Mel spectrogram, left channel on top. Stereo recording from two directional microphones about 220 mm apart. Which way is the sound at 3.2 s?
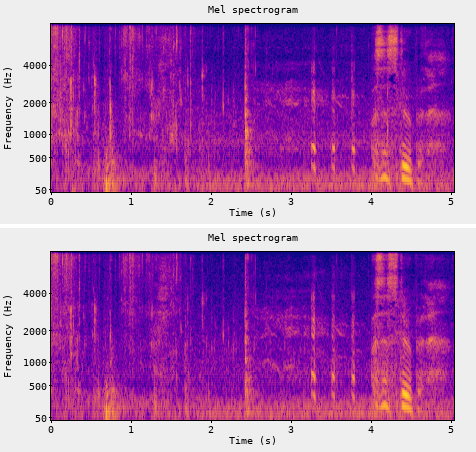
25° right (ahead or behind).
